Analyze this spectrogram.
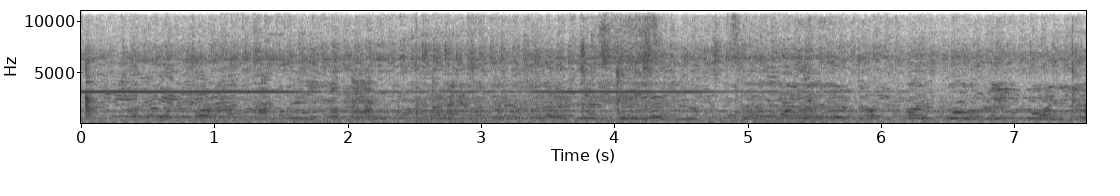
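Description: A crowd of men talks and calls out outdoors.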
